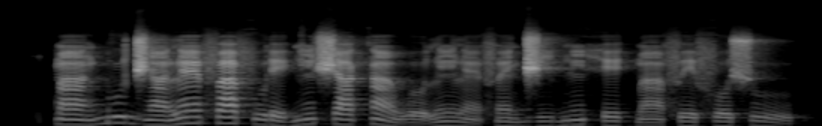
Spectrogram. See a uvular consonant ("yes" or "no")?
no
